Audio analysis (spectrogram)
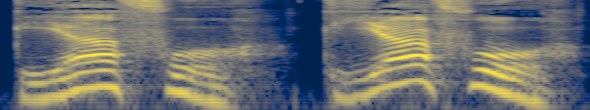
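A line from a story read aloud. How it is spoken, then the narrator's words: Moaning. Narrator (Russian): простонал Чертопханов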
